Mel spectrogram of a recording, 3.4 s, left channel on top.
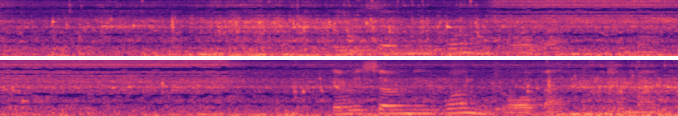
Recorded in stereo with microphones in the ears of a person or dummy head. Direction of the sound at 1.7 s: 50° right (ahead or behind).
